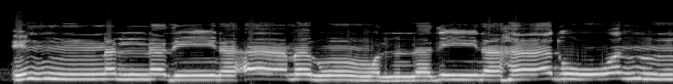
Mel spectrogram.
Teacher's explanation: ان کے نون میں غنہ کرنا ہے، الذین کے ذال کو سافٹ کر کے پڑھنا ہے · نون میں غنہ کریں گے اور صاد کو منہ بھر کے پڑھیں گے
